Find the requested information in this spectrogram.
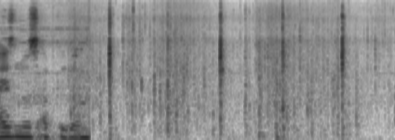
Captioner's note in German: Pickgeräusche, Metall auf Stein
